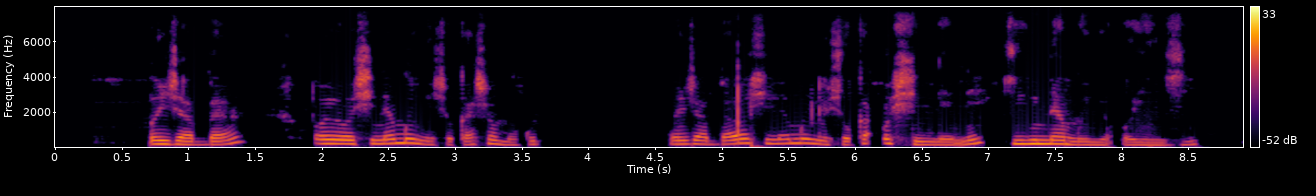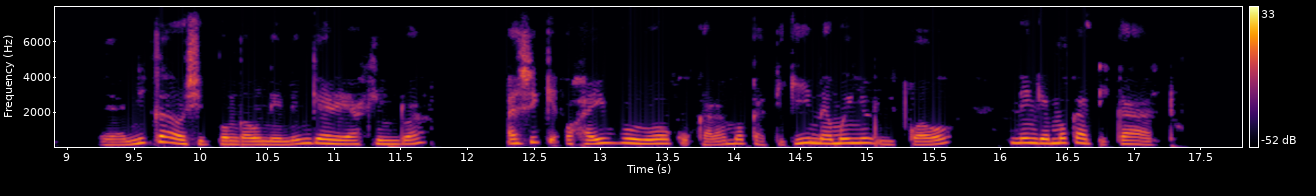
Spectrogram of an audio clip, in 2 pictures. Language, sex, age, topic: Oshiwambo, female, 18-24, agriculture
